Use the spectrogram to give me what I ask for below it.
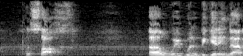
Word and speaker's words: Pesach: Oh, that's Pesach. Pesach.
